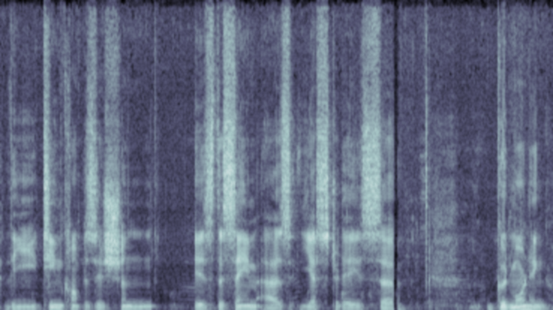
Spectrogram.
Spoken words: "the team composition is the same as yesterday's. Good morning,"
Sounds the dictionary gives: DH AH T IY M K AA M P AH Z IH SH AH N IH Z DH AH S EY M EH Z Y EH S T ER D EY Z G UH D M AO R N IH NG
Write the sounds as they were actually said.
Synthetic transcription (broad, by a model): DH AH T IY M K AA M P AH Z IH SH AH N IH Z DH AH S EY M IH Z Y EH S T ER D EY Z G UH D M AO R N IH NG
